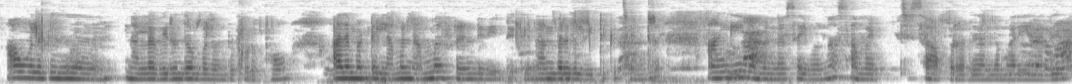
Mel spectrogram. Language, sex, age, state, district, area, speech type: Tamil, female, 45-60, Tamil Nadu, Mayiladuthurai, urban, spontaneous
